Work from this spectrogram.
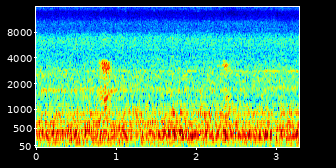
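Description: Steady low rumble and hum of an MRT metro train in motion between Shaw Boulevard and Quezon City, continuous and close, with a couple of faint high squeals.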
